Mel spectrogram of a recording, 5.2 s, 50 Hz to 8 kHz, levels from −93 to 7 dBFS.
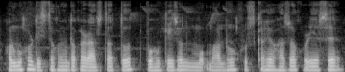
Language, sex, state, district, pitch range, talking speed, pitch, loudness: Assamese, male, Assam, Sonitpur, 105-115 Hz, 115 wpm, 110 Hz, -19 LUFS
